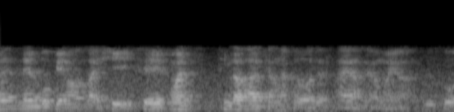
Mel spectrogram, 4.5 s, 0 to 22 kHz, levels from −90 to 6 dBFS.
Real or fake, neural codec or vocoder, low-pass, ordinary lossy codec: real; none; 7.2 kHz; AAC, 16 kbps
